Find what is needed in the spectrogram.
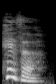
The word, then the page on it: hither: British English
